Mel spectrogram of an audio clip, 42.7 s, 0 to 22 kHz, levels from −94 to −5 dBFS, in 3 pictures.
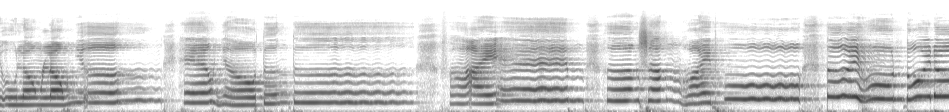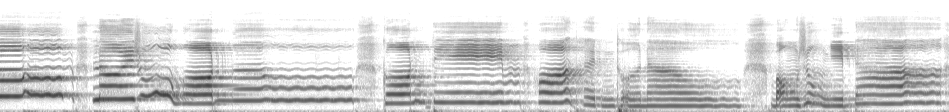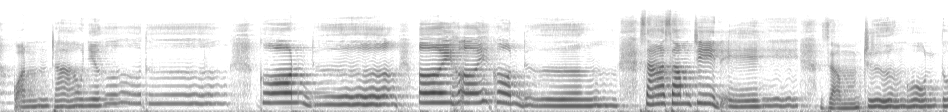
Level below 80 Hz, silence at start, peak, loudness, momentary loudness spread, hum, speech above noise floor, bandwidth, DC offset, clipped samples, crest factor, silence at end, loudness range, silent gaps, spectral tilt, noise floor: -64 dBFS; 0 s; -16 dBFS; -37 LUFS; 19 LU; none; 23 dB; 14.5 kHz; under 0.1%; under 0.1%; 22 dB; 0 s; 11 LU; none; -3.5 dB/octave; -63 dBFS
